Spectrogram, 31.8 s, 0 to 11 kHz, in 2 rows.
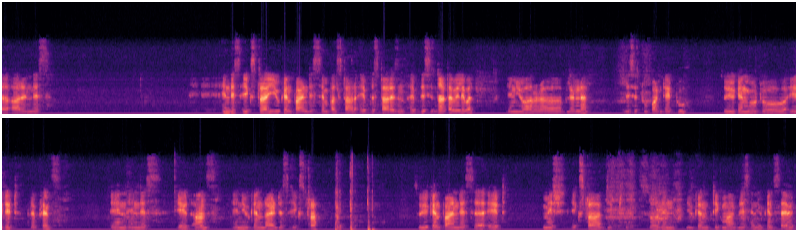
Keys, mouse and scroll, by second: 15.1 click.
